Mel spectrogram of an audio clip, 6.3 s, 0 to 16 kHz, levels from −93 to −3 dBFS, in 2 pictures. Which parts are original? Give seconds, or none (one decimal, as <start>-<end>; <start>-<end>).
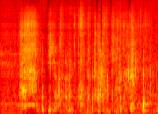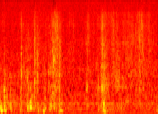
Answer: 2.3-6.3

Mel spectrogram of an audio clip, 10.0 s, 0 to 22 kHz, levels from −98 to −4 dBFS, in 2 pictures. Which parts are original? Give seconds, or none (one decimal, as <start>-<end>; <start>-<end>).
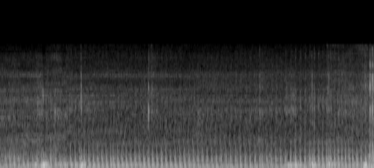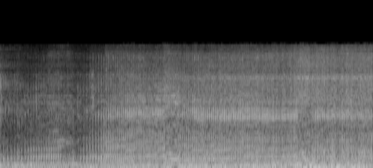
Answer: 0.9-10.0

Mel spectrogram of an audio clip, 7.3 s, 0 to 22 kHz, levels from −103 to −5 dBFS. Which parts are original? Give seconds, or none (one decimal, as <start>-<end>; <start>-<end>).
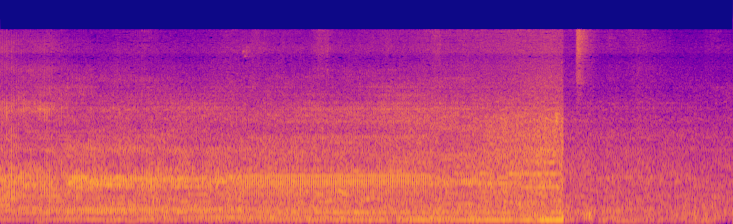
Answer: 2.4-4.3

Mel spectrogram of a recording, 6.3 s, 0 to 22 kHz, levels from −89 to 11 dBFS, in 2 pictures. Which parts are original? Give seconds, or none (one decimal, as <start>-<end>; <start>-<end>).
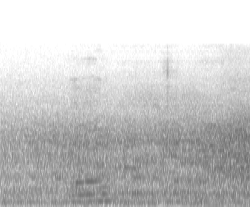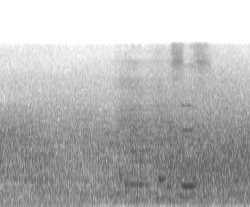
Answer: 0.0-1.4; 2.8-4.5; 5.4-6.3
